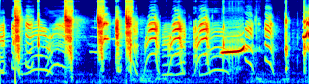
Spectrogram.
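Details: Ring-neck green parrot chattering in rapid, nasal, speech-like syllables mixed with squeaks and a sustained bright whistle near the end, the phrases broken by short pauses.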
